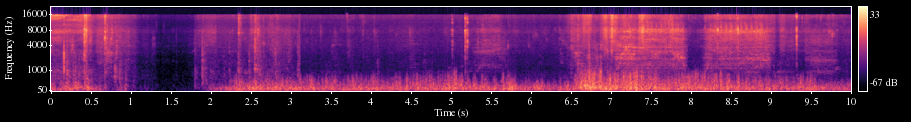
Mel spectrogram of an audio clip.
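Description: Wind buffeting the microphone on an open boat: a steady low rumble that drops to silence for under a second about a second in and grows louder for a moment around the seven-second mark.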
